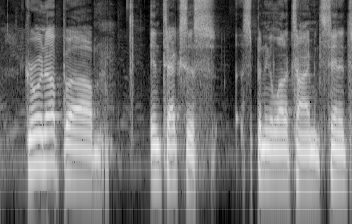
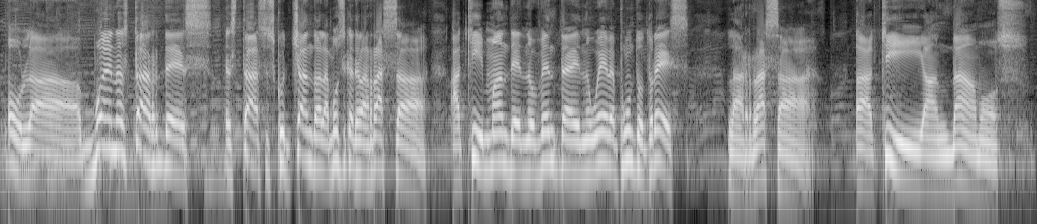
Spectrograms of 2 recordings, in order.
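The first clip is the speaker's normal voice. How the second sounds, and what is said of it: Mexican radio DJ impression. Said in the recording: “my best off-the-cuff Mexico radio personality impersonation ... They had these very distinct voices”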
